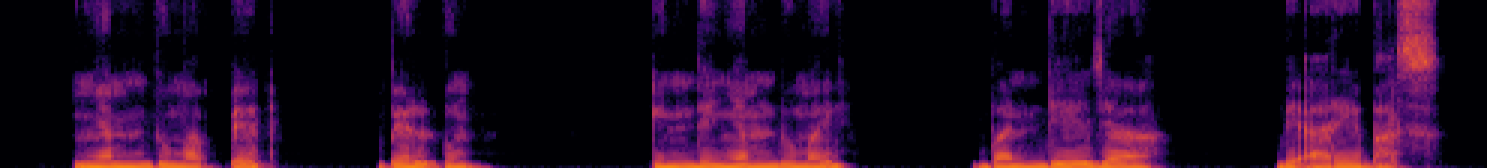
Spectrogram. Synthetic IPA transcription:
ɲamdumaɓːɛ | belɗum | ʔindɛɲamdumaj | bandeːd͡ʒa | bɛʔaɾɛpa̰s

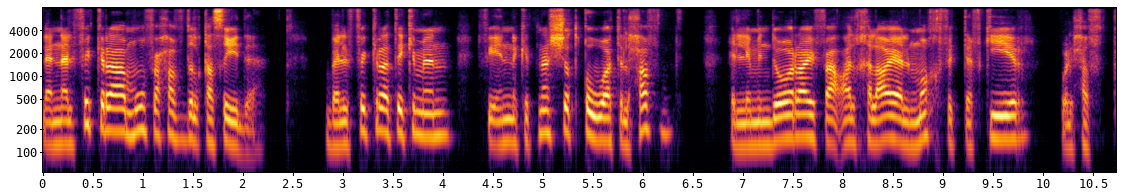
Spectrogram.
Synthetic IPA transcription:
lɪʔanːalfɪkɾˤamuːfiħɨfðˤɨlqɑsˤiːd̪a | balɪlfɪkɾˤat̪ɪkmɪn | fiʔɪnːakt̪naʃːɨt̪ˤqʊwːaːt̪ɪlħɪfðˤ | ʔɪlːimɪnd̪oːɾˤajfaːʕɪlxalaːjalmʊxfit̪ːafkiːɾ | wɪ̰lħɪfðˤ

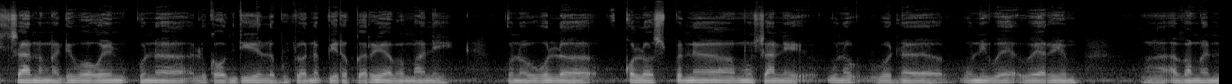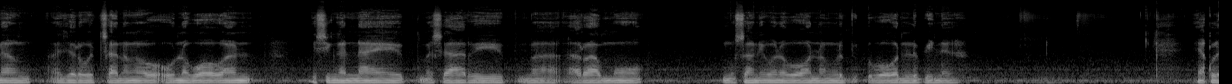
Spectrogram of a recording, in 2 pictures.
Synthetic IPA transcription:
sanaŋadiβoɣinkunalukaundialabutuanapiɾakaɾiaβamani | kunaβula | kolo̞spanamusaniunβnaunieweɾim | aa̰βaŋanaŋ | a̰zaɾaβat͡ʃanaŋunaβoɣan | isiŋanajpmasaɾipma̰ːɾamu | musaniβanaβoɣanaŋβoɣanlabina | jakl

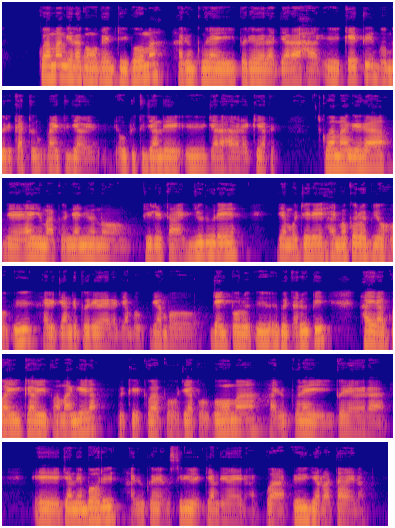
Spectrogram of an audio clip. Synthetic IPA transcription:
kʷamãŋɡeɾakõõpent̪iɡomãhaɾeõkũɾãipeɾeβaeɾad͡ʒaɾahaʔɨket̪ɨmbombɨɾɨkat̪ubaet̪ɨd͡ʒaβe | o̰pɨt̪ɨd͡ʒand̪eʔɨd͡ʒaɾahaβeɾakiape̞ | kʷamãŋɡeɾad͡ʒaeajũmãkoɲãɲũnõpilet̪ad͡ʒuɾuɾe | d͡ʒambod͡ʒeɾeɦaemõkoɾop̬iohoʔɨhaɾed͡ʒand̪epeɾeβaeɾad͡ʒabod͡ʒambod͡ʒajpoɾoʔɨo̰jpɨt̪aɾupihaeɾakʷaikaβikʷa̰mãŋɡeɾa | bkɨkuako̰od͡ʒapo̰ɡomãhaɾeũkoɾãĩpweɾeβaeɾa | ed͡ʒand̪emboɾɨhaɾeũkõɾãj̃osiɾiβed͡ʒand̪eβaeɾak̚ʷaɨɾɨd͡ʒaɾwat̪aβaeɾa

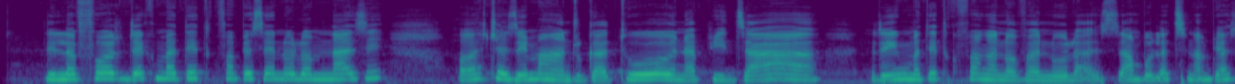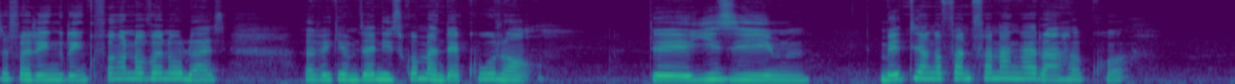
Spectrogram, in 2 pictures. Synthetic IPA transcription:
lelafoɾiɳɖ͡ʐekʲimat̪et̪i̥kʲi̥fãmpjasanolaminazioɦaʈ͡ʂəzemaɦaɳɖ͡ʐuɡat̪onapid͡za | reɲimat̪et̪i̥kʲi̥faŋanovanola̰zizambulət͡sina̰mpjas̬əfaɾeɲiɾeɲikʲu̥faŋanovanolazi̥avekʲaminzanizi̥kuəmand̪ekʰuɾã | d̪̥eizi | met̪iaŋəfanufanaŋaɾaɦəkʰuə

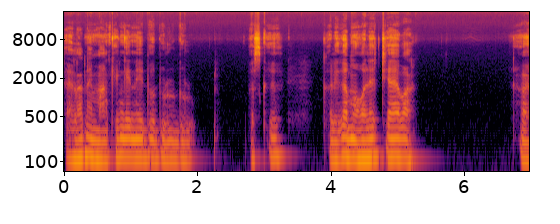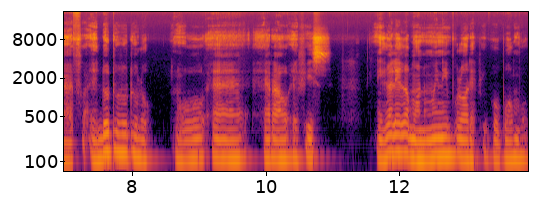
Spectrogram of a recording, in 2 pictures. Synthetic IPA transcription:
elanemaŋkeŋɡenedoduludulu | paskə | kʰaliɡamawaletiaeβa | faedoduludulu | nuɡueeɾawuefis | niɡaleɡamonumunibuloɾefibobombu

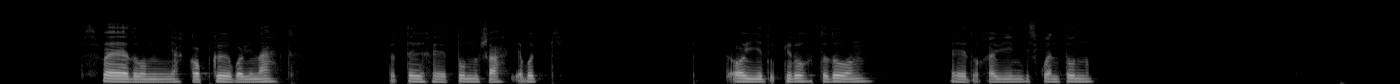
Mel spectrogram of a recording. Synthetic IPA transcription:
pe̥swehad̪unjahkopkɨbabwinaht̪ | pet̪ɨhet̪unʂaha̰bɨkʲ | pe | ojɨd̪uŋkʲud̪uht̪ad̪un | heʔd̪unhawiʔŋɡɨʃkʷent̪unɨ

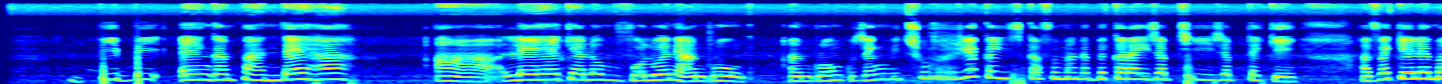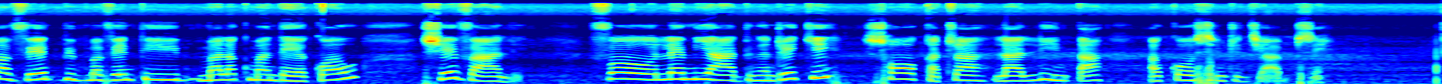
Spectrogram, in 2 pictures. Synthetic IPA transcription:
bibieŋɡampand̪eɦə | leɦekalomvoluanaɳɖ͡ʐoŋɡu̥ | aɳɖ͡ʐoŋɡuzeɲimit͡suɾuriakəizi̥kafəmanabekaɾaizabit͡siizabi̥t̪akeɲi | avakelemavent̪ibibimavent̪imalakimand̪eakau | z̥evalḭ | folemiad̪iŋəɳɖ͡ʐekisokaʈ͡ʂəlalint̪a | akosiɳɖ͡ʐid͡ʒia̰biz̥eɲ

